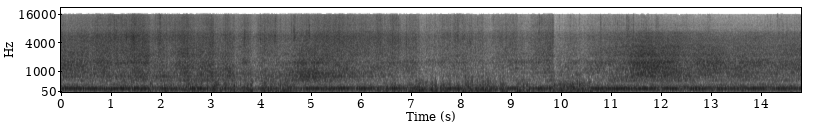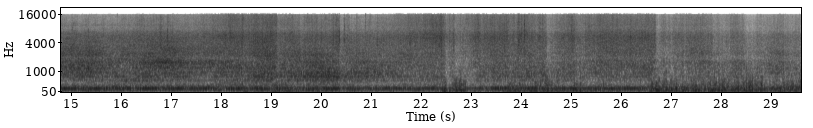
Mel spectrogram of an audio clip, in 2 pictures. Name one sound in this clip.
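A harvester engine roars steadily while chopping maize.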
